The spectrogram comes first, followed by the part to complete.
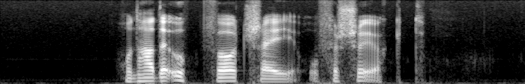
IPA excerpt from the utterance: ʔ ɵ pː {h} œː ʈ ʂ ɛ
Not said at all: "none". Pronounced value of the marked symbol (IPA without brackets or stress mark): f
